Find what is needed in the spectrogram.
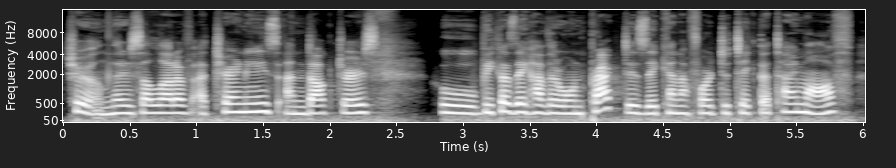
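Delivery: ordinary delivery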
